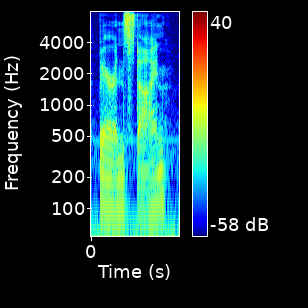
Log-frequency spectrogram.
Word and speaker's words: Berenstain: The original author is very insistent that it's actually pronounced Berenstain.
